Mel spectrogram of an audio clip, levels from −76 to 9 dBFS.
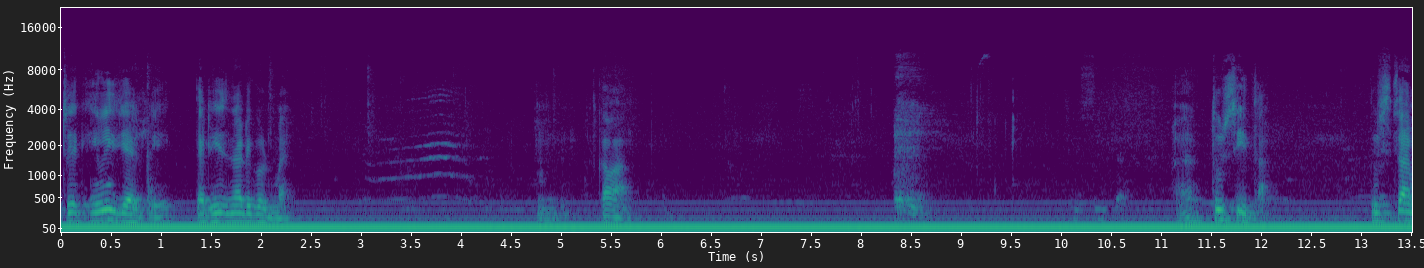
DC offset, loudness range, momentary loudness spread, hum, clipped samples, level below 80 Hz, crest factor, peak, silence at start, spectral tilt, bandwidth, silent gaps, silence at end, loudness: under 0.1%; 2 LU; 5 LU; none; under 0.1%; -30 dBFS; 20 dB; -8 dBFS; 0 s; -6.5 dB/octave; 10.5 kHz; none; 0 s; -31 LUFS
